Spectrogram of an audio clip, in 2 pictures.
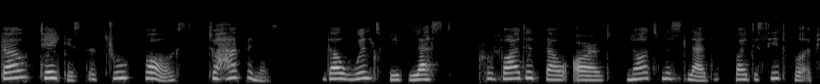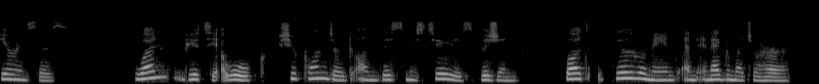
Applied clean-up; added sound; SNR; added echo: none; none; none; none.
